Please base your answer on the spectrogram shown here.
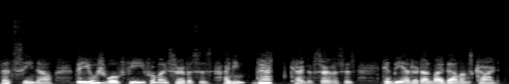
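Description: A man reading a novel aloud, voicing a chatty, naive young woman who talks rapidly and almost breathlessly. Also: mid-range voice, big pitch swings, breathy edge, pitched above the performer's own voice. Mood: eager. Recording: dull lo-fi dry audio.

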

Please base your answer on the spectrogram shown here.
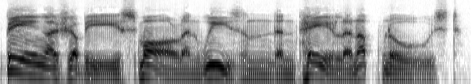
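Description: A man's voice: a bass voice, sing-song, measured pace, a bit bright, no room sound, exaggerated voice. A man voicing a big, mocking, belligerent farmer in a thick rustic dialect with rolled Rs and archaic phrasing, for an audiobook. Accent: thick rustic invented dialect with rolled Rs.

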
